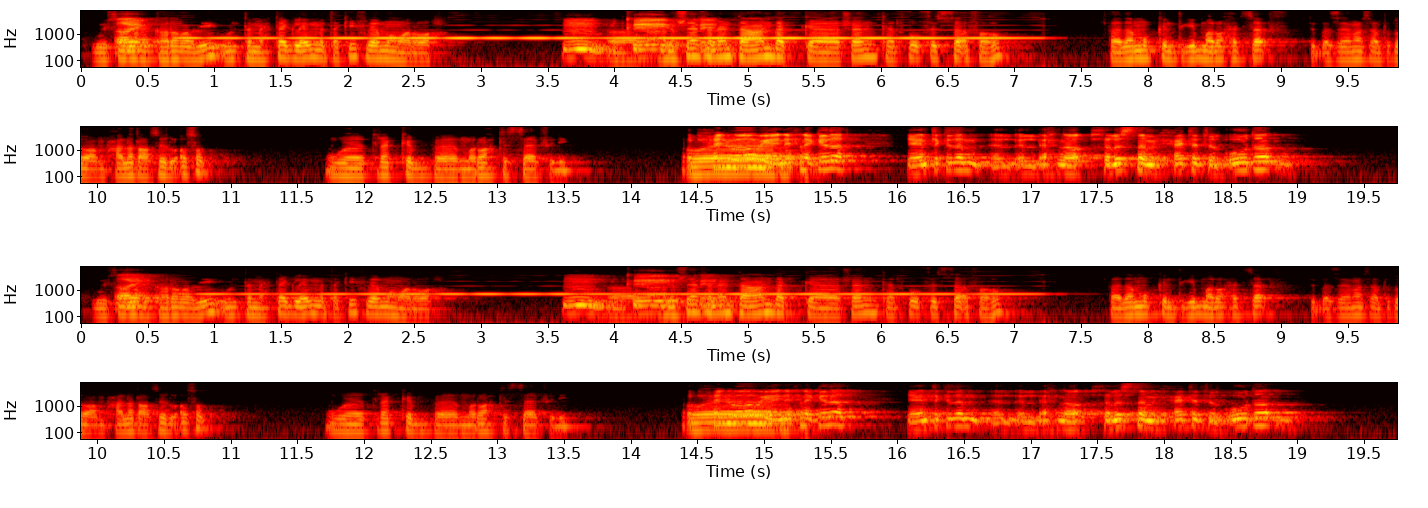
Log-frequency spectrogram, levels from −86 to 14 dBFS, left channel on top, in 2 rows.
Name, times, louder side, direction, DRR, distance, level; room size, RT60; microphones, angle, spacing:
voice 1, 0.1-2.7 4.0-7.0 7.7-9.0 9.2-10.9 11.7-13.6 14.4-15.4, left 4 dB, 65° left, 1.1 m, -28 dB
Singing / Glass, 0.6-7.2, left 7 dB, 40° left, 2.5 m, -28 dB
voice 2, 3.6-4.8 14.4-15.7 16.1-19.0, left 3 dB, 90° left, 3.0 m, -25 dB
30.0 x 23.5 x 6.4 m
head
